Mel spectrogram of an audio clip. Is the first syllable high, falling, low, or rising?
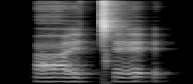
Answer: falling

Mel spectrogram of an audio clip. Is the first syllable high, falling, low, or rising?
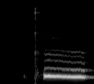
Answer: falling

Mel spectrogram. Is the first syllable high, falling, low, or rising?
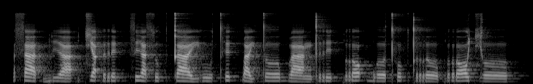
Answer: low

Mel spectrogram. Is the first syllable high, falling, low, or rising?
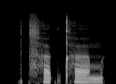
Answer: rising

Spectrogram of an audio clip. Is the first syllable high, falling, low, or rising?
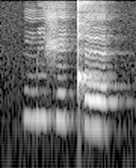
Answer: high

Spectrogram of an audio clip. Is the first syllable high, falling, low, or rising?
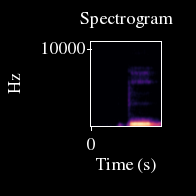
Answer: low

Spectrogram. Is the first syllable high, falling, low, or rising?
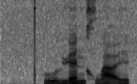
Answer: low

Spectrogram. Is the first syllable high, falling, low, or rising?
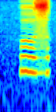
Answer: high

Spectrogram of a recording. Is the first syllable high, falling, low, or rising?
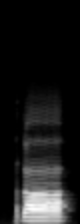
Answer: high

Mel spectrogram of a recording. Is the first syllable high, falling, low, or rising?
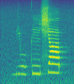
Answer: low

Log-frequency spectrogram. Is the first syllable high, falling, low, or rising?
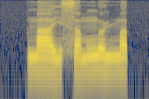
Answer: low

